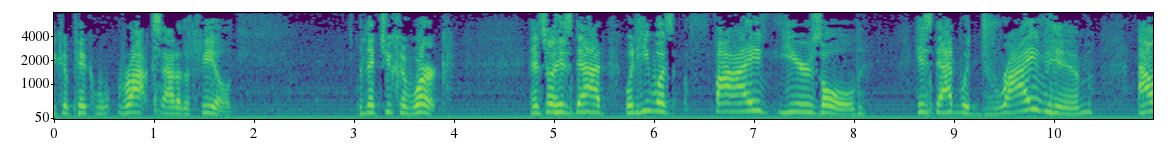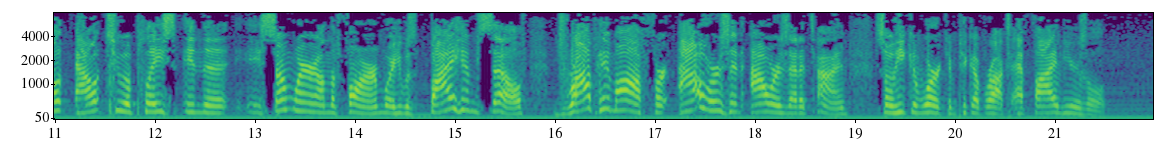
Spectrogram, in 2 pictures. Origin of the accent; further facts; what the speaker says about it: Los Angeles, California, United States; I was born and raised in South Central Los Angeles, just a little south of South Central Los Angeles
